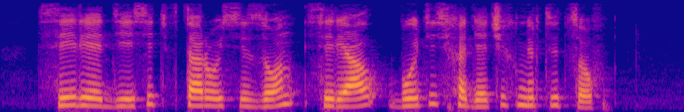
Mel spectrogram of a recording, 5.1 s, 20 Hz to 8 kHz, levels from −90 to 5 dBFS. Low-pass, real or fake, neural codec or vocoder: 7.2 kHz; fake; vocoder, 24 kHz, 100 mel bands, Vocos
